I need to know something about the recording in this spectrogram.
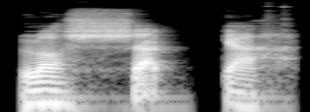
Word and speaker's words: Loshadka: It's a good point, how is it pronounced? Loshadka. Yes. Anyway, should be quite an interesting tournament.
